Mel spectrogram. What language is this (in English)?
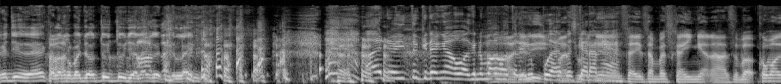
Malay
